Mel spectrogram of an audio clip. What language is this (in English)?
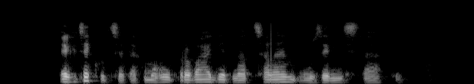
Czech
